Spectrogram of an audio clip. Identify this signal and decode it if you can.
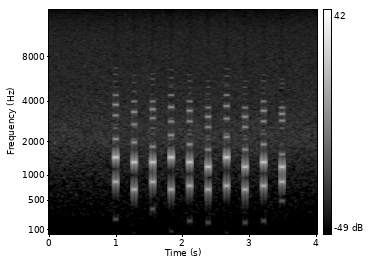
DTMF, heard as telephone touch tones, dialled by machine, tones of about 60 ms. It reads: 9283516157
